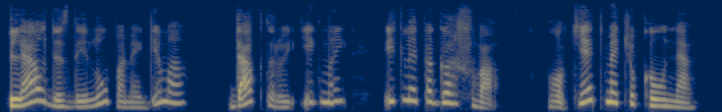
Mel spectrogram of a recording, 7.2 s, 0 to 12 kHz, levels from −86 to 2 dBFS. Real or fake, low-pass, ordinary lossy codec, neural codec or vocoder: fake; 10.8 kHz; MP3, 64 kbps; codec, 24 kHz, 0.9 kbps, WavTokenizer, small release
